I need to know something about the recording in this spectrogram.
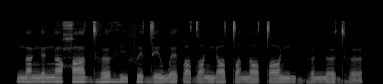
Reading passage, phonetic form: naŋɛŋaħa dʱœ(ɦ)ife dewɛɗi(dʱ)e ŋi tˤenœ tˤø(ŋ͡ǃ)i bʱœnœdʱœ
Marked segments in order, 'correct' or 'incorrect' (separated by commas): correct, incorrect, incorrect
